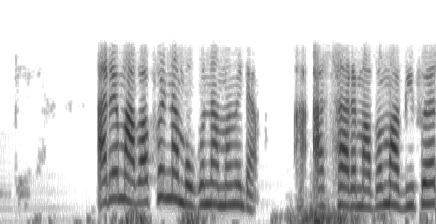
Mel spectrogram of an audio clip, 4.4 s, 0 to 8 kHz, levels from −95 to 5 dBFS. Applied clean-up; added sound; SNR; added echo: classical method spectral subtraction.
